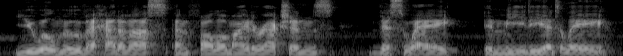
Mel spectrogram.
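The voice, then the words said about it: Dalek voice impression. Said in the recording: “Benny gets to hear my impression ... a comparison of mine versus the actual Dalek”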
